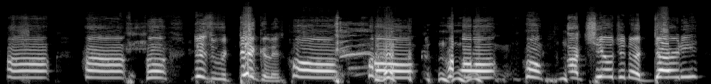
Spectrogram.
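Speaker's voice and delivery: high, loud mock bullhorn protester; silly clown. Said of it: "whoever had that bullhorn".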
